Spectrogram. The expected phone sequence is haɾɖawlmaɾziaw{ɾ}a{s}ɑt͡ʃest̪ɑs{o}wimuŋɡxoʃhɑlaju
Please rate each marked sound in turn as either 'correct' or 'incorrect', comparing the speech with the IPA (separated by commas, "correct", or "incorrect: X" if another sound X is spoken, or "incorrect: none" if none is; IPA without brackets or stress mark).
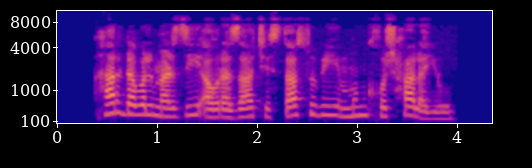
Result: correct, incorrect: z, correct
